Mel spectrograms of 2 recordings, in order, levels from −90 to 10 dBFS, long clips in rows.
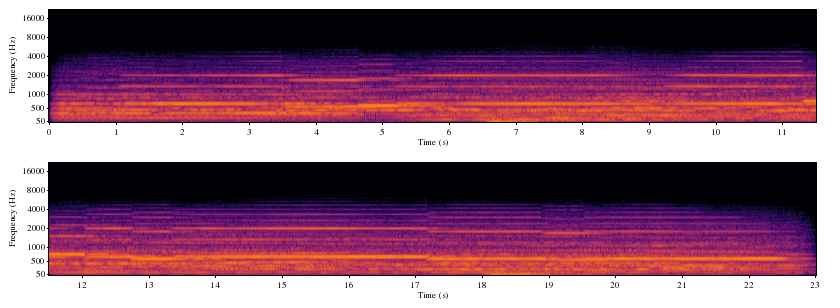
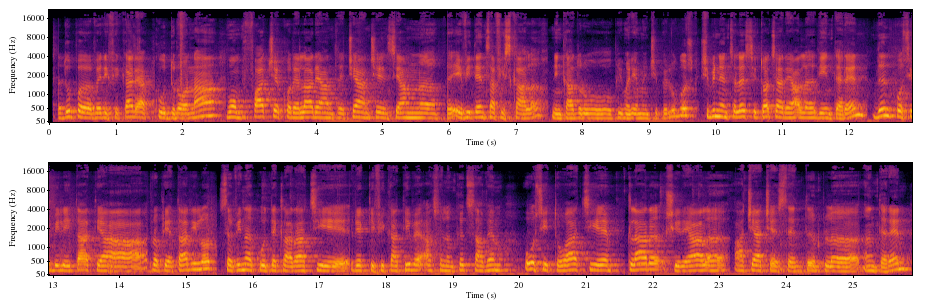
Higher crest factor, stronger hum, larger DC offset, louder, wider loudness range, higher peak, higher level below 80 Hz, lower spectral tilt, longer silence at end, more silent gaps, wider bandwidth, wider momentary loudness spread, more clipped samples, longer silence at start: about the same, 10 dB vs 12 dB; neither; neither; second, -22 LUFS vs -12 LUFS; about the same, 2 LU vs 2 LU; second, -12 dBFS vs 0 dBFS; about the same, -38 dBFS vs -38 dBFS; first, -9.5 dB/octave vs -6 dB/octave; about the same, 0.05 s vs 0 s; neither; second, 5 kHz vs over 20 kHz; about the same, 4 LU vs 4 LU; neither; about the same, 0 s vs 0.05 s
